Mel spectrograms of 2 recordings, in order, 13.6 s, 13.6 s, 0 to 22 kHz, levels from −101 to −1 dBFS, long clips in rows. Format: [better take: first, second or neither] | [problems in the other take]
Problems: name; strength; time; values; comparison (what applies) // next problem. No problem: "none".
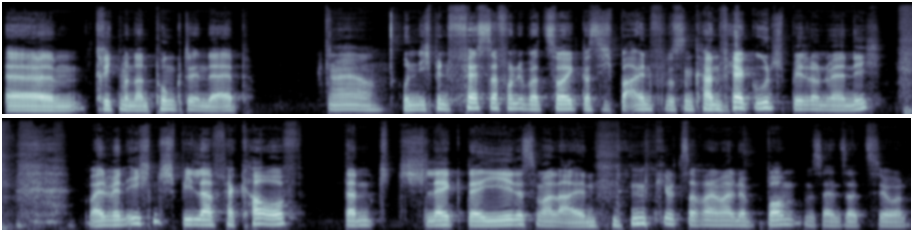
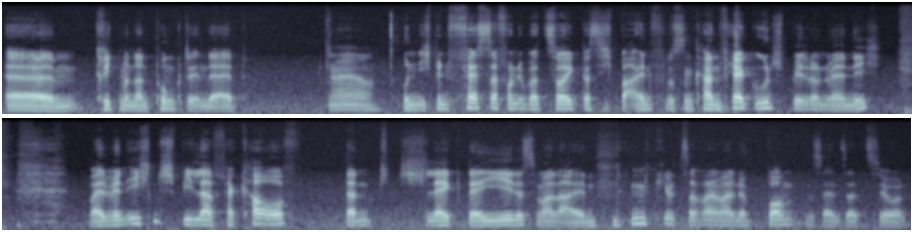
first | hiss; faint; throughout; 25 dB below the speech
